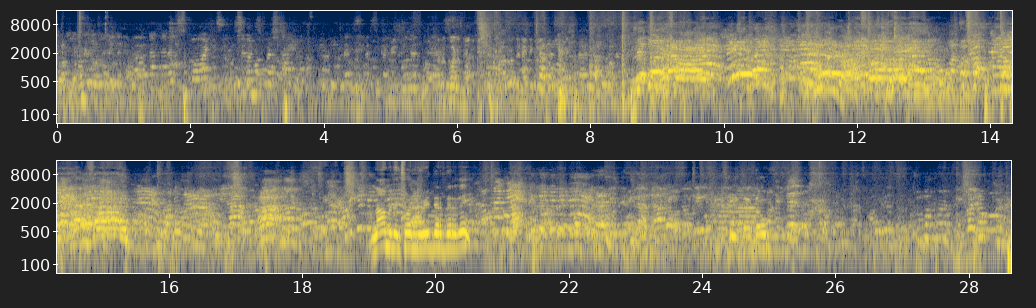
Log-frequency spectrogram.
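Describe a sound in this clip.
Boxing gloves thud in quick punches.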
